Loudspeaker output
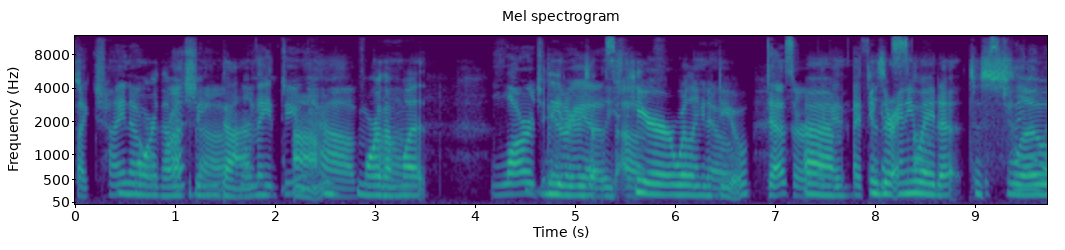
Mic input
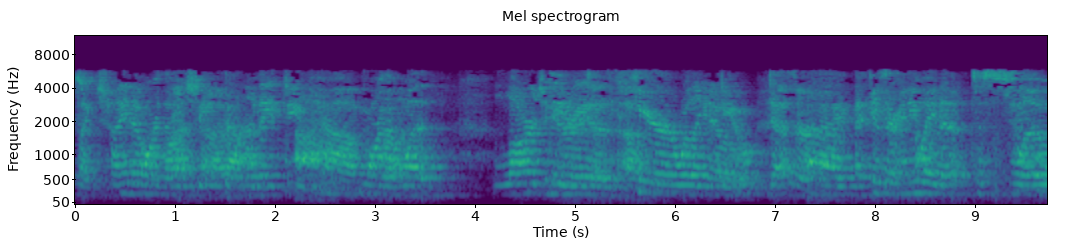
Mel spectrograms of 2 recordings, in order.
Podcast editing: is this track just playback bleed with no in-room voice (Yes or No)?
Yes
